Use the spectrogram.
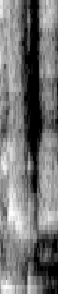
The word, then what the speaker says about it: Lew: got them and this Lou it's spelt L e w you know Louis loo roll and it's 8 pounds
